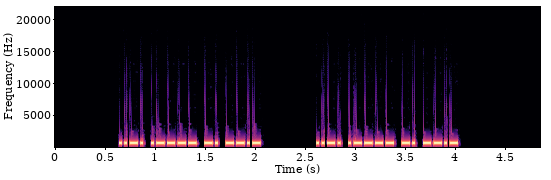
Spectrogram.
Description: Morse code, heard as a keyed tone, about 46 wpm, 700 Hz. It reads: F1NQ F1NQ
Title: DXCC-100 Call Signs - 4 Characters - Repeated 2x - 45wpm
